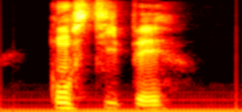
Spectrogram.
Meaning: to constipate
- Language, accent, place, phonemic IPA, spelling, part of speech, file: French, France, Lyon, /kɔ̃s.ti.pe/, constiper, verb, LL-Q150 (fra)-constiper.wav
